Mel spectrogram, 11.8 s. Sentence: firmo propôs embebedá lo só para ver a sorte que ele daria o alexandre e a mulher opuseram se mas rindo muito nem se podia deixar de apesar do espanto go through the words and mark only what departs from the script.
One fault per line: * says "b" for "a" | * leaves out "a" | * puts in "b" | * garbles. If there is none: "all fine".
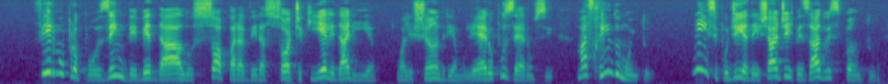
all fine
